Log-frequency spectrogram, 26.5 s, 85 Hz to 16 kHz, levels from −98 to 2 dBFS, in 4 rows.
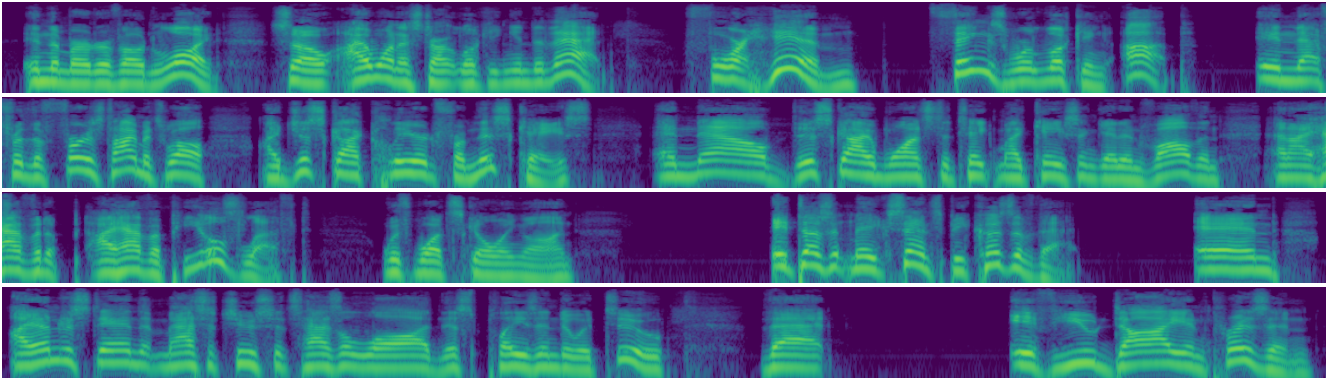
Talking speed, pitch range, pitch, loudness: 195 wpm, 150-195 Hz, 170 Hz, -26 LUFS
